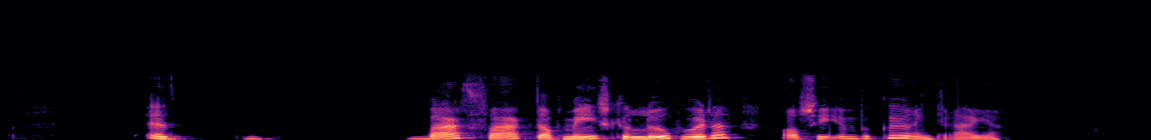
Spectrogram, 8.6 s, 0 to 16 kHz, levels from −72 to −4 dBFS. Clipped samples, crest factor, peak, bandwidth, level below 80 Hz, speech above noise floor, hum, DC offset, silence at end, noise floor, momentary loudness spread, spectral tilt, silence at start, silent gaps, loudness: under 0.1%; 18 dB; -2 dBFS; 7.6 kHz; -64 dBFS; over 71 dB; none; under 0.1%; 1.15 s; under -90 dBFS; 20 LU; -7 dB/octave; 1.1 s; 2.59-2.98 s, 5.79-5.85 s; -20 LUFS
